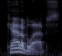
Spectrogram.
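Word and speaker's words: Catoblepas: The original Greek pronunciation is catableps.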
